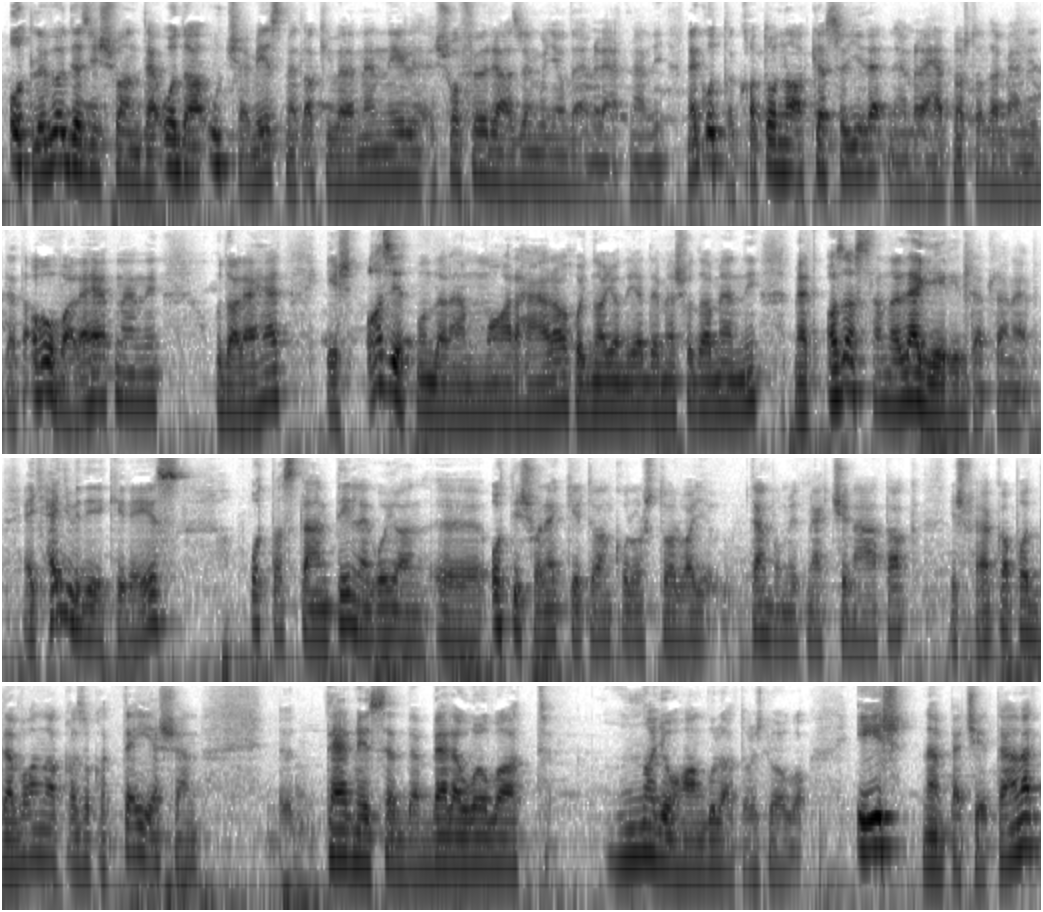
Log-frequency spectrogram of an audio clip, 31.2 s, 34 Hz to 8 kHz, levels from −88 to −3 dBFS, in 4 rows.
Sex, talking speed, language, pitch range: male, 155 wpm, Hungarian, 95-115 Hz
